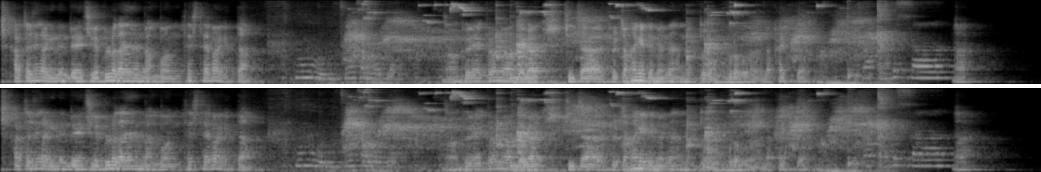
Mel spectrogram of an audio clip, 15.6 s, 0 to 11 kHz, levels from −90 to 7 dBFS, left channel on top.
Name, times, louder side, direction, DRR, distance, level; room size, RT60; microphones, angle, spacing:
voice 1, 0.0-3.8 6.6-12.1 14.3-14.5, left 2 dB, 30° left, 3 dB, 0.3 m, -26 dB
Squeak, 4.0-4.3 4.6-5.8 6.2-8.4 8.9-9.9 10.3-11.2 11.7-13.3, left 2 dB, 80° left, 2.1 m, -28 dB
voice 2, 4.4-6.0 12.9-14.2, left 3 dB, 55° left, -3 dB, 0.8 m, -35 dB
Cat, 4.4-4.7 5.1-7.1 8.2-9.3 10.6-13.2, right 2 dB, 30° right, 1.6 m, -33 dB
10.5 x 5.5 x 2.4 m, 1.4 s
head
